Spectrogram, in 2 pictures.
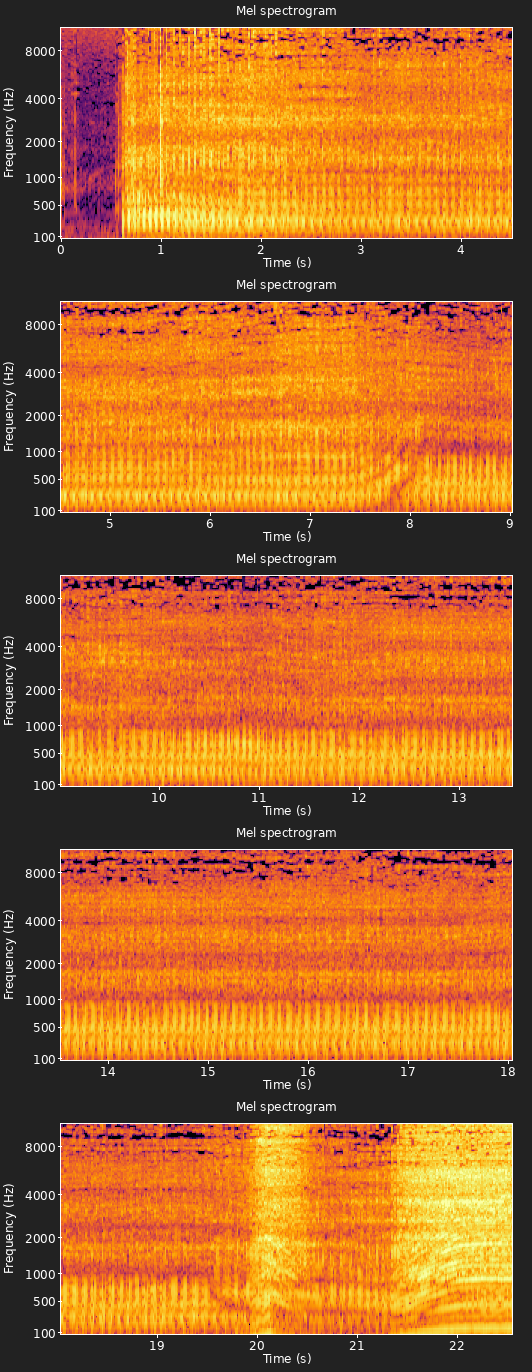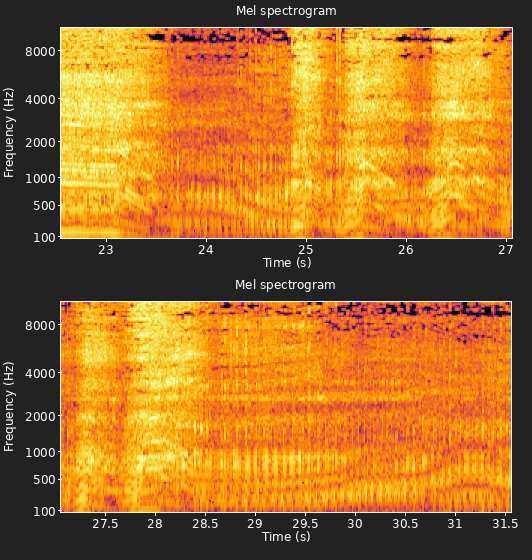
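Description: Two-stroke chainsaw engine catching about half a second in and then idling steadily. Near the end it is revved up once for a couple of seconds, then given several short quick revs before dropping back to idle.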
